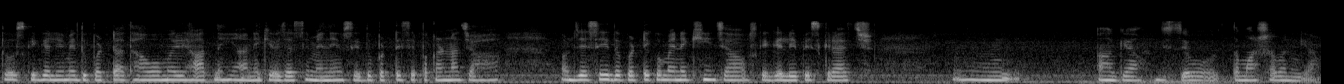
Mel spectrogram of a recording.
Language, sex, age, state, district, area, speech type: Urdu, female, 30-45, Telangana, Hyderabad, urban, spontaneous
